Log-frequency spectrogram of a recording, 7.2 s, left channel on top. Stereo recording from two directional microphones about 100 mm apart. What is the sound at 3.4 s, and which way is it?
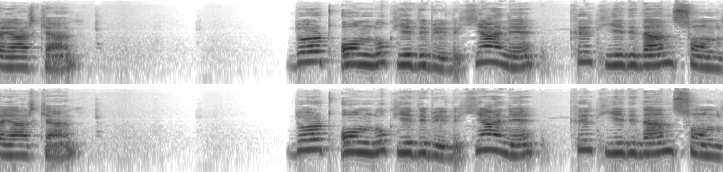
A woman's voice, 20° left (ahead or behind).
